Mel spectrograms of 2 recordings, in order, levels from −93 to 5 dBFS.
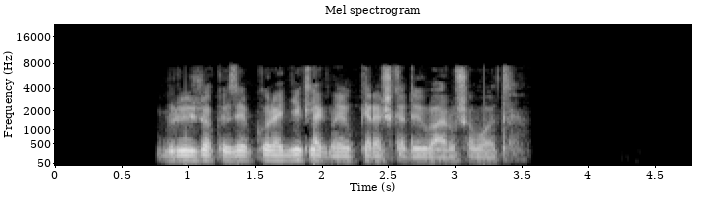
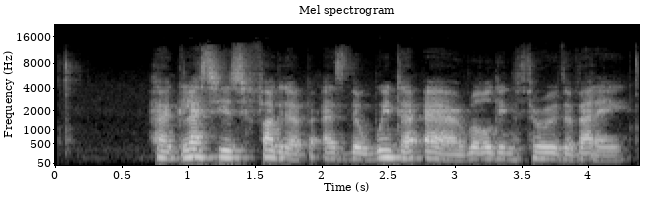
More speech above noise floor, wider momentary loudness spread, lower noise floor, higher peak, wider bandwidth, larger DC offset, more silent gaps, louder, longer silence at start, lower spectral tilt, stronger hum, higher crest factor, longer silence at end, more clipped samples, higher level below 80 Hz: first, over 72 dB vs 43 dB; first, 11 LU vs 6 LU; first, under -90 dBFS vs -66 dBFS; first, 0 dBFS vs -4 dBFS; second, 7.8 kHz vs 13.5 kHz; neither; neither; first, -18 LUFS vs -23 LUFS; first, 0.8 s vs 0.1 s; about the same, -4.5 dB/octave vs -5 dB/octave; neither; about the same, 20 dB vs 20 dB; first, 1.3 s vs 0.1 s; neither; first, -54 dBFS vs -64 dBFS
